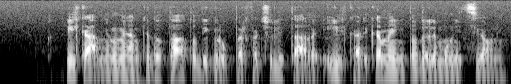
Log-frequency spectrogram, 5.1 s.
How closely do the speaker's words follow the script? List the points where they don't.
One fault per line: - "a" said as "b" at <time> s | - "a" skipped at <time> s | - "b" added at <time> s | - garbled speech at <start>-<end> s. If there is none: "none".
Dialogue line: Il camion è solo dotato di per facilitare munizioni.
- "solo" said as "anche" at 1.3 s
- "gru" added at 2.1 s
- "il caricamento delle" added at 3.2 s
